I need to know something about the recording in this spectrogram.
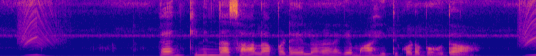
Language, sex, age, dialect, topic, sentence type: Kannada, female, 18-24, Coastal/Dakshin, banking, question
